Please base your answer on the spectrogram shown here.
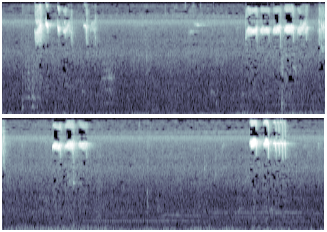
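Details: Blue-crowned hanging parrot, or serindit, a future lure bird, giving bursts of thin, very high squeaky chirps in short clusters roughly every two to three seconds, with a quiet low hum underneath.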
